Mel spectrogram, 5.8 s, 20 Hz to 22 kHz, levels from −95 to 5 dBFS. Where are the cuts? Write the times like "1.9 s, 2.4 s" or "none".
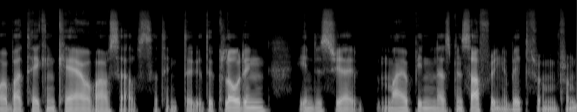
none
